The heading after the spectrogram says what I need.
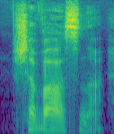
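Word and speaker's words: savasana: It's spells um without h. is s a v a s a n a shavasana but it's Sanskrit you know um the ancient in um Indian term so in yoga if you've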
